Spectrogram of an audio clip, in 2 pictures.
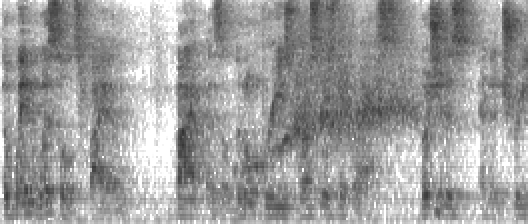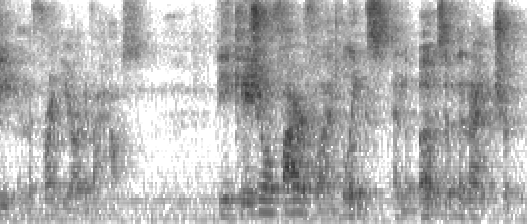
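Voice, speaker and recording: A man's voice: medium pitch, animated, normal speed. A young man at a table read, casually reading stage directions aloud as an amateur. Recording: echoey room, distant mic, faint noise.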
